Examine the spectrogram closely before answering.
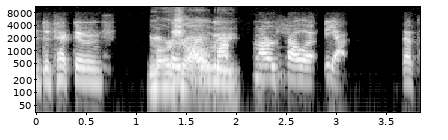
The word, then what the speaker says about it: Mahershala: Marcella.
